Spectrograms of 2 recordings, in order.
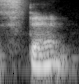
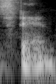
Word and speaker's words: Staunton: when i got there i think they said stan we pronounce it stand here you don't know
